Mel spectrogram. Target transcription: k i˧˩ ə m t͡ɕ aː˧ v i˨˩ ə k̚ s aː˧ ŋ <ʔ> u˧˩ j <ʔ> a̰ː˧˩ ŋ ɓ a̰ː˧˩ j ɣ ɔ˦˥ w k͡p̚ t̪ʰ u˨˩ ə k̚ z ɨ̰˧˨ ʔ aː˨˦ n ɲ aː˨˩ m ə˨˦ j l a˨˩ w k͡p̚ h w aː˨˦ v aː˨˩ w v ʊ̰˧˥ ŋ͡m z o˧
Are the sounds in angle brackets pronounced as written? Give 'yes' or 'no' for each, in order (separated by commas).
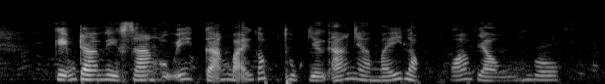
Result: yes, no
